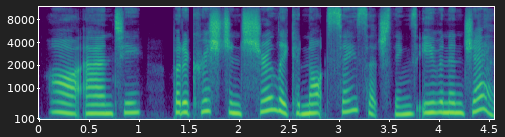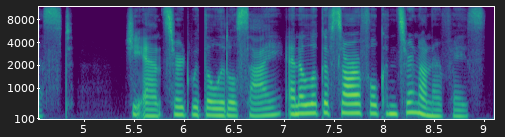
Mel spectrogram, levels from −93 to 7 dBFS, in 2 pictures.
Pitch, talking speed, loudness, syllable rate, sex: 255 Hz, 190 wpm, -18 LUFS, 5.0 syllables/s, female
